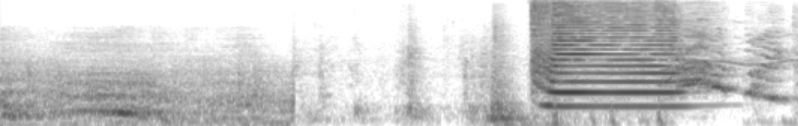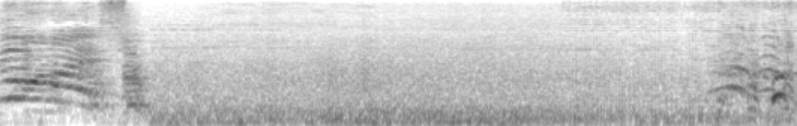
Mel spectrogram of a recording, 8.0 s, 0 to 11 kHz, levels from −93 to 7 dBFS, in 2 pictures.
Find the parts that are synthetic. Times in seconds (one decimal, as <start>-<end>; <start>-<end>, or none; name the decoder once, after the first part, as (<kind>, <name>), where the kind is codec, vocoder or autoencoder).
4.0-4.6 (vocoder, Vocos); 6.8-8.0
